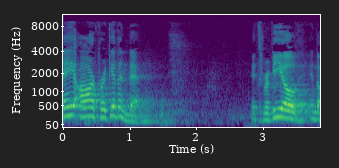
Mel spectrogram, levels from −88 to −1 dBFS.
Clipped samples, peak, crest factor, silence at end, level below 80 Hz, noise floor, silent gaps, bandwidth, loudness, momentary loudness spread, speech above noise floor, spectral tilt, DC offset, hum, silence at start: under 0.1%; -10 dBFS; 18 dB; 0 s; -72 dBFS; -61 dBFS; none; 9.6 kHz; -26 LUFS; 22 LU; 35 dB; -5.5 dB/octave; under 0.1%; none; 0 s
